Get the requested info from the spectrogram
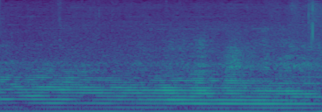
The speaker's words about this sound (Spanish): Bueno, hoy no hay ruido de tractores, hoy no hay ruido de camiones, hoy estamos frente a la playa. En este momento, cuando no hay ruido de tractores ni de camiones, pasa una avioneta por encima mío.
